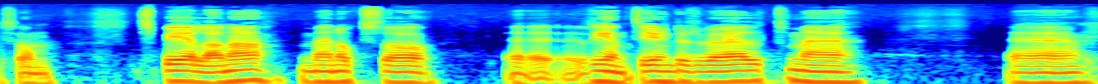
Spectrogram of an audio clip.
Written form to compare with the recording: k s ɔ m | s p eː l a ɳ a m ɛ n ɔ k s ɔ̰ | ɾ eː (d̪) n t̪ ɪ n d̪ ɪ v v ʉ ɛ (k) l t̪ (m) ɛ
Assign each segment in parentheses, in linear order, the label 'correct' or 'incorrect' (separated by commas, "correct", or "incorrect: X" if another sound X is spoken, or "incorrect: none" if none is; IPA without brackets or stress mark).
incorrect: none, incorrect: none, correct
